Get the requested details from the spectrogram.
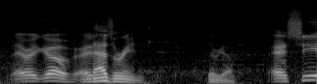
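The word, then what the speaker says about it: Nazarene: uh BR you want to take a shot pronouncing that olivan nazarin there we go nazarine there we go and she is their leading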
